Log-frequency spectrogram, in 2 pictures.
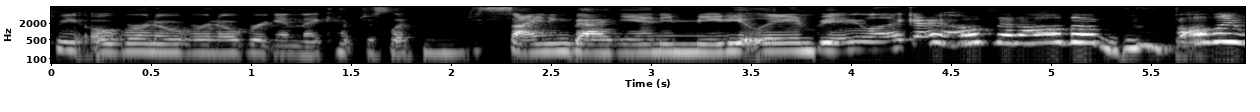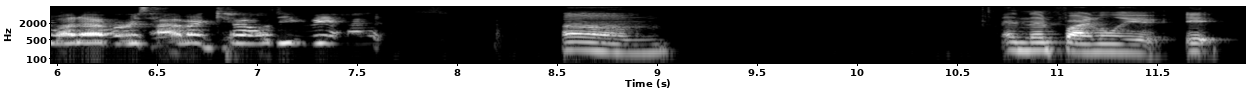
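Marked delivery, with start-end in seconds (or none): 4.4-7.7 high, loud mock panic; frantic retold worry. Signing back in to a co-player, mock frantic. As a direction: blurt it high and urgent.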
